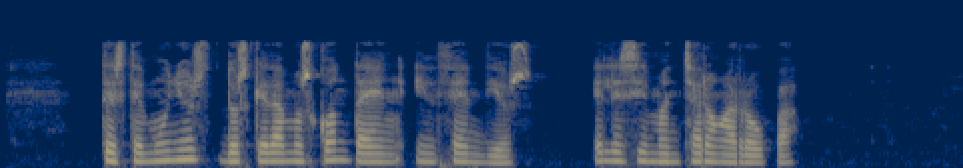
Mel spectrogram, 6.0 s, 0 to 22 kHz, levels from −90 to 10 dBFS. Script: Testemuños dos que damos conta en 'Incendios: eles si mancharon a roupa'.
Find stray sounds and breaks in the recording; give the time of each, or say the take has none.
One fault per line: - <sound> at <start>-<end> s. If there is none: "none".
none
